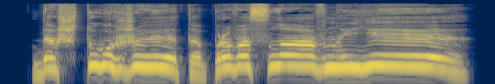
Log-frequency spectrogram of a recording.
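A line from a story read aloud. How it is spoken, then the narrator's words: Wailing yell. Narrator (Russian): Завопил кто-то из прихлебателей Жарова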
